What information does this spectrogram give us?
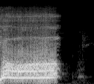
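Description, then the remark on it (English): A single loud, buzzy honk made by a human voice imitating the horn of a Fiat 500, held steady for about half a second and then cut off into silence. “That's the horn of a Fiat 500.”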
